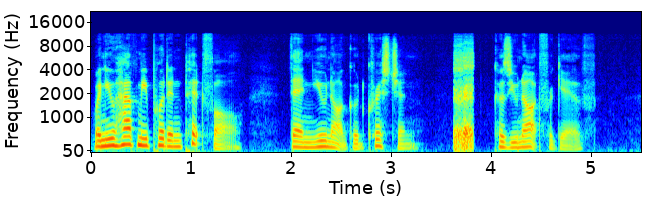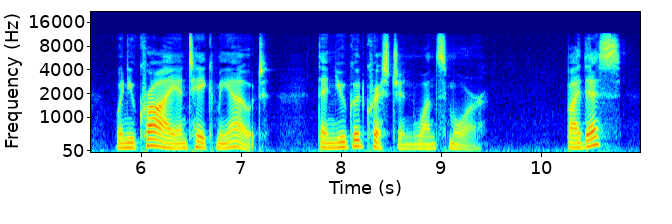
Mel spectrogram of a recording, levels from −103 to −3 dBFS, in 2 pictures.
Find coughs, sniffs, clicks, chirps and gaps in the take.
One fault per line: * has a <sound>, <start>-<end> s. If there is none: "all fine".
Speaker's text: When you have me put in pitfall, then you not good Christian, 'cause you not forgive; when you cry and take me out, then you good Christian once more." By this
* has a laugh, 3.6-3.8 s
